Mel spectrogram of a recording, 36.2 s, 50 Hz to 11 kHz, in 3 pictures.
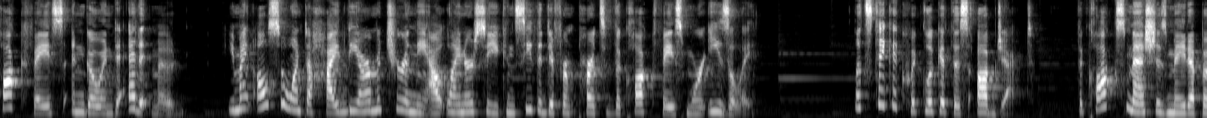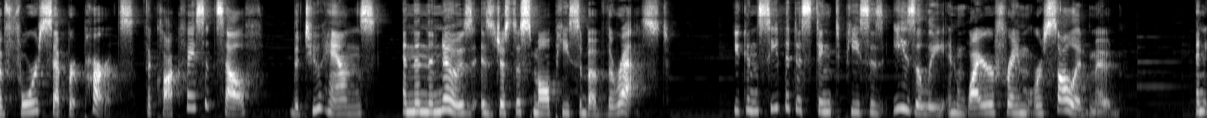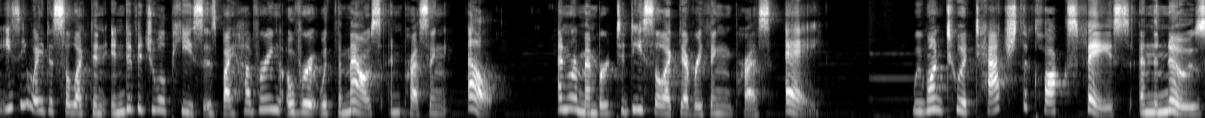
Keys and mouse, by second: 0.1 click, 0.8 Tab, 4.4-6.4 drag, 28.6 l, 30.2 l, 32.0 a, 34.7 l.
